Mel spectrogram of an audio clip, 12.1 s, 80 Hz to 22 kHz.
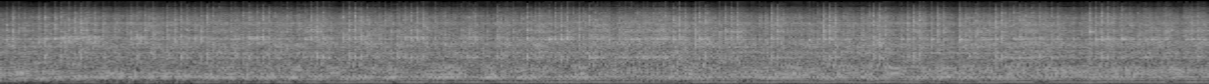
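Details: Husqvarna 350 18" chainsaw after rebuild with new cylinder, piston, ring and gaskets, muffler gasket left off (possible exhaust leak), compression about 75: steady, high, even two-stroke buzz with no surging or sputtering; normal running.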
